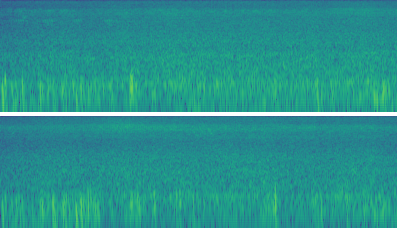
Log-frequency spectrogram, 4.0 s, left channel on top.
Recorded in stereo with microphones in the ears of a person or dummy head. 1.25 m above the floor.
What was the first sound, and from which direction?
Only background noise.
